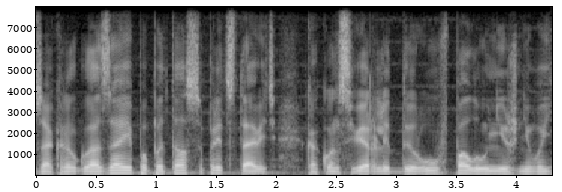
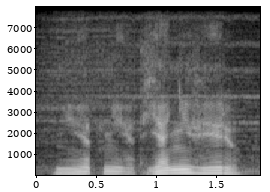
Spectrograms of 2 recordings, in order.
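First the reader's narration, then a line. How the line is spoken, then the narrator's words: Breathless exhale. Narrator (Russian): выдохнул он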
